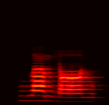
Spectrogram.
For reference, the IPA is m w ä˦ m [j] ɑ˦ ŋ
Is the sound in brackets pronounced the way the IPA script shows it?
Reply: yes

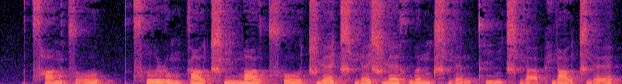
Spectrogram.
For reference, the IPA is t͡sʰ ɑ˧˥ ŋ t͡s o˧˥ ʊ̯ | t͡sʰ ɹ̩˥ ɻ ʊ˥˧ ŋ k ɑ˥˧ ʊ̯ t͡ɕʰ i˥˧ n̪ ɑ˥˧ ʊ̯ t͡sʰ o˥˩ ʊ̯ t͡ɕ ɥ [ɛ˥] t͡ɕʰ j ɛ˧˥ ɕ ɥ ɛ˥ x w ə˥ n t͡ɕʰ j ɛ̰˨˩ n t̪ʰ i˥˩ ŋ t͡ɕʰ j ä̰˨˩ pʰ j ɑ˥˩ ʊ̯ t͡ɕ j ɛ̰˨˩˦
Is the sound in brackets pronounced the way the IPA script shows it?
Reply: yes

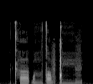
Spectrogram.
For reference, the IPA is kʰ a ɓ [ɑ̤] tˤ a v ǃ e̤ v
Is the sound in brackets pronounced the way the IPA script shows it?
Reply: yes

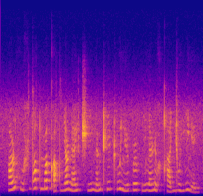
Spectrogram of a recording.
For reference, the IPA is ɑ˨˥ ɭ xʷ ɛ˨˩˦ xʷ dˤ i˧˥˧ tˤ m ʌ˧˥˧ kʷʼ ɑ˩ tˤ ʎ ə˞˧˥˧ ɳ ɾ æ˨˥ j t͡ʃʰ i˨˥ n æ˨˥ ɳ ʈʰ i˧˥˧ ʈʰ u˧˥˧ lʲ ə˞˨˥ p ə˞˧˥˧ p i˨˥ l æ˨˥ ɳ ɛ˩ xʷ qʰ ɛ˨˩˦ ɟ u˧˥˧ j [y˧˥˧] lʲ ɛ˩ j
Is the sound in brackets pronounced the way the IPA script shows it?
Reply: no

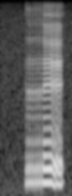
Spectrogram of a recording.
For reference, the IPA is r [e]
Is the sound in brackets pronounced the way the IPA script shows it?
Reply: yes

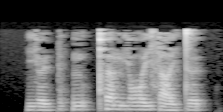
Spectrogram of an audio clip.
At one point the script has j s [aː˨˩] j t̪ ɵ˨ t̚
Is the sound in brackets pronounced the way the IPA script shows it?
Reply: yes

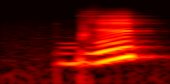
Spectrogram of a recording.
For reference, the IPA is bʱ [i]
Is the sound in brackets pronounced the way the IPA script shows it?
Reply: no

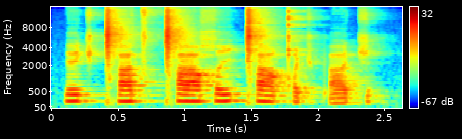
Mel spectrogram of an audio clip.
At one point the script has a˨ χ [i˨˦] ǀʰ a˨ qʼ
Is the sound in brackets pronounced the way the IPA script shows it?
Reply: yes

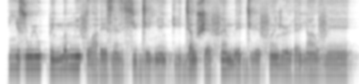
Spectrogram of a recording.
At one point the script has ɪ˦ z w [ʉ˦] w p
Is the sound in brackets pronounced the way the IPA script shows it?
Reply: yes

